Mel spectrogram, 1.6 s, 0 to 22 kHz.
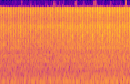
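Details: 2016 FAW XPV petrol engine, warm, with its cam sensor previously replaced. It idles with an uneven, lumpy pulse. Disconnecting coils one by one, the third cylinder gives no response: a dead cylinder causing a misfire and rough idle.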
